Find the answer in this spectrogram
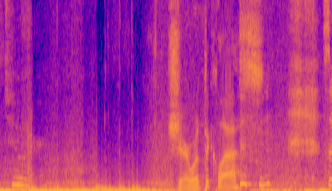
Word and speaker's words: Tuner: So there's a guy on the server, and his name is Tuner. But because like one of the guides was British, and he pronounced his name as Tuna.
